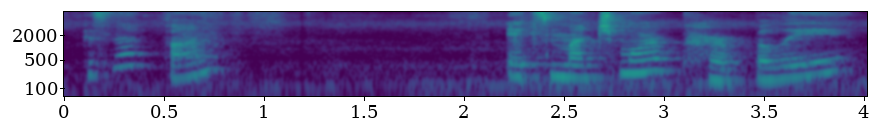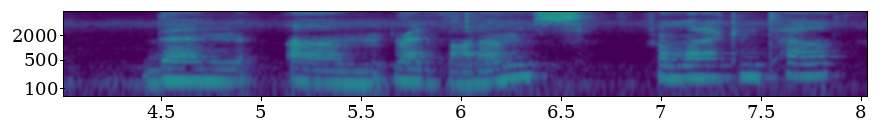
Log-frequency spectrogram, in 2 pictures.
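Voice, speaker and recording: A woman's quiet, somewhat breathy voice, dark and mellow, with lively intonation at a very slow pace and long, frequent pauses. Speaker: beauty vlogger. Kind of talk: casual vlog update.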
